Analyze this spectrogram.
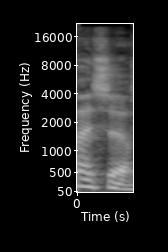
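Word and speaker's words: Frère et Sœur: How do you pronounce that? Frere et Soeur.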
